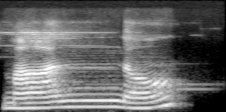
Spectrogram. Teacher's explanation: I'm not sure if there was a little bit of skipping in the Zoom stream, so it might not be you, but just make sure that mano, the a is dirgha, the o is dirgha, and there's also the holding on in mano.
